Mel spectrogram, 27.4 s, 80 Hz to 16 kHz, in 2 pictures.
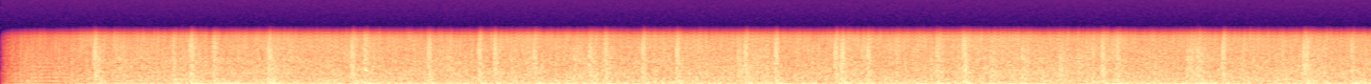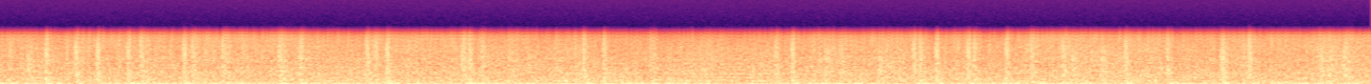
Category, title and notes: Soundscapes > Urban
IDM Atmosphare4
Synthed with PhasePlant Granular
Noise, Industry, IDM, Ambient, Atomsphare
